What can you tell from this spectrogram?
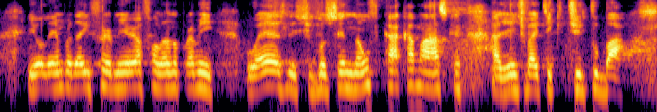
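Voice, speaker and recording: In a dry, close sound with no echo, a man with fairly high pitch talks at a fairly quick pace in a monotone, flat intonation. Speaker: evangelist. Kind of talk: sermon. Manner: casual, hesitant with fillers.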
